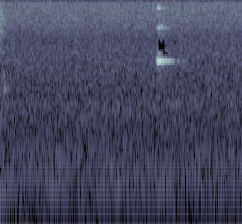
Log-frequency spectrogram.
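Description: Quiet room tone with a faint steady hum, broken by one brief high-pitched chirp about one and a half seconds in.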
